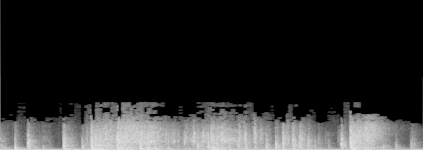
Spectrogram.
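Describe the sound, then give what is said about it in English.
Someone kicks in a locked wooden door: several heavy thuds in quick succession, followed by a stretch of rattling and scraping noise and one final loud, forceful bang. “It's locked. I don't have a key. All right, I'll kick it in.”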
